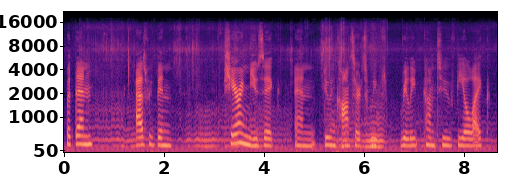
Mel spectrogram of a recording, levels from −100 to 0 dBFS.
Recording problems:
electrical hum; noticeable; throughout; 60 Hz, 15 dB below the speech

